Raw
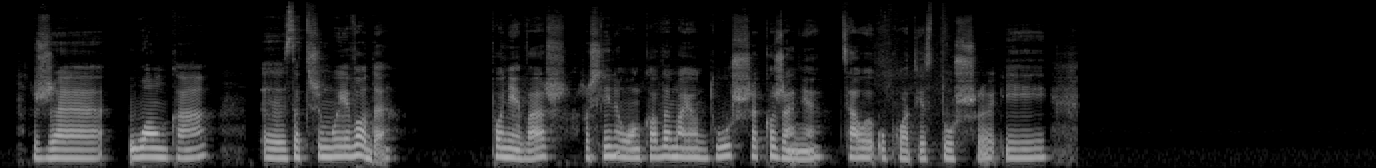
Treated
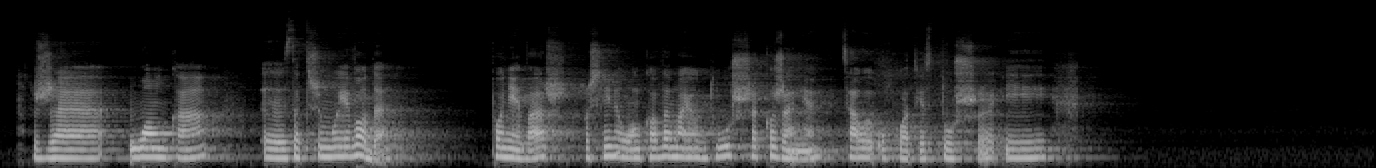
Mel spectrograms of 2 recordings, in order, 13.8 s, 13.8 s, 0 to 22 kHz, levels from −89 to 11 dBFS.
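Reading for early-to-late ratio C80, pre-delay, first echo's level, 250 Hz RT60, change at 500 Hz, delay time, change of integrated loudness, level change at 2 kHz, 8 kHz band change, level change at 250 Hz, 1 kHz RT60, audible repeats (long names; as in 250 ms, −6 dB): 14.0 dB, 5 ms, −23.0 dB, 1.4 s, +5.0 dB, 189 ms, +4.5 dB, +4.5 dB, can't be measured, +4.5 dB, 1.4 s, 1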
